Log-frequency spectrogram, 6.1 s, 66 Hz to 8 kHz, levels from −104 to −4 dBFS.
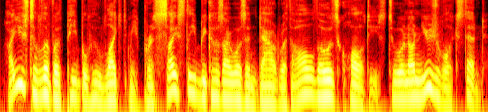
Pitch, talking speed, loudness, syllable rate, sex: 115 Hz, 215 wpm, -18 LUFS, 6.4 syllables/s, male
